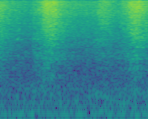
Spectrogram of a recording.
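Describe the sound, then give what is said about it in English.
Soft, dry rustling of straw, a crisp hissy texture rising and falling in two gentle swells. Quiet, with no voices. “It was made of straw, which sounds like this.”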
